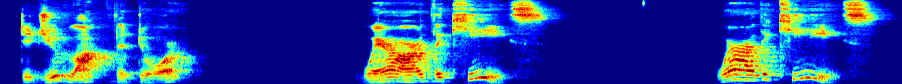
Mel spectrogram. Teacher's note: Keys has falling intonation.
